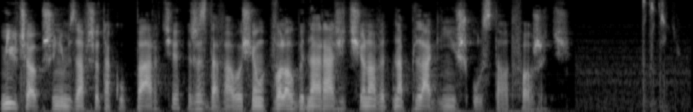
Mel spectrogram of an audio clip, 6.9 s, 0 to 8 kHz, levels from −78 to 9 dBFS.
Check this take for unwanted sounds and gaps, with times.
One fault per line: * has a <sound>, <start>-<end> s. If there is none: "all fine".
* has a chirp, 6.4-6.8 s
